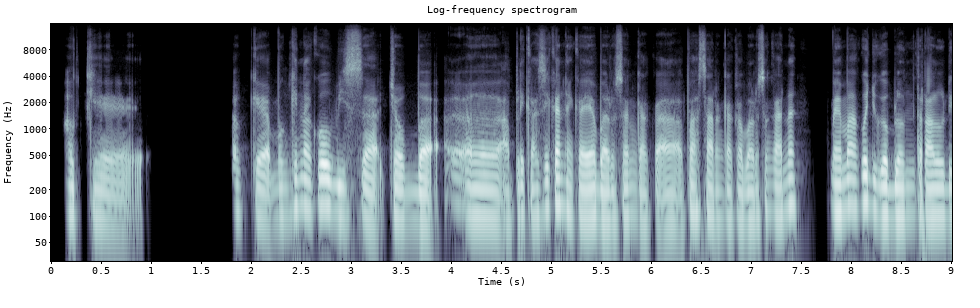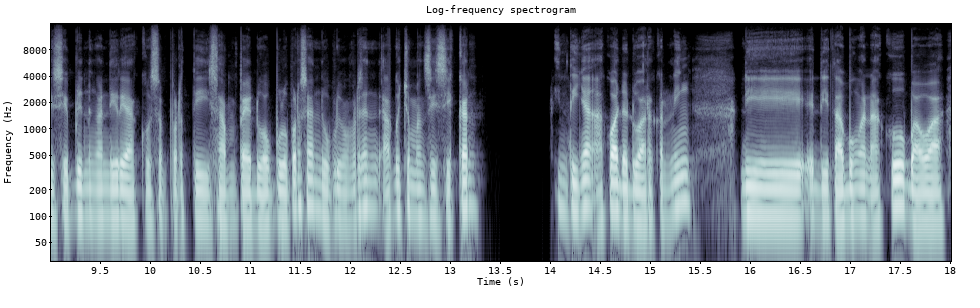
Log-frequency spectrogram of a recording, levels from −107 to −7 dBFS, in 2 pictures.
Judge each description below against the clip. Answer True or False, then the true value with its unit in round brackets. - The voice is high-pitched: False (100 Hz)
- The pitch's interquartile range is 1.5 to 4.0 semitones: True (2.7 semitones)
